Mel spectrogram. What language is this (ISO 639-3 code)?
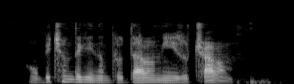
bul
